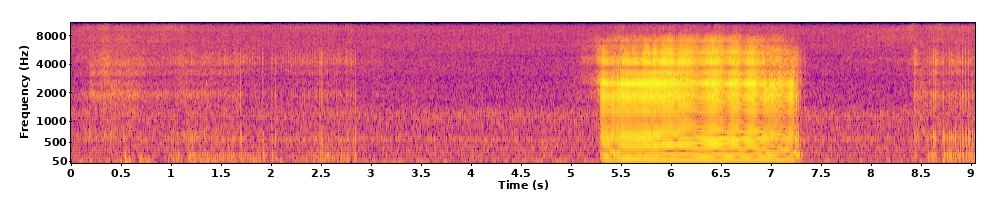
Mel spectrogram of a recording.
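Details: English Bulldog on a Sunday afternoon giving a single strong, droning snore of about two seconds with a rattling, layered tone, preceded and followed by soft breathing noises.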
